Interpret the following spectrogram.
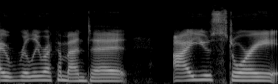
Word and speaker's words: Storey: I put it on, this one that I use is called Story. It's kind of spelled like STOREY.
